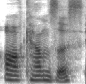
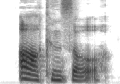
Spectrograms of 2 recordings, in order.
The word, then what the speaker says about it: Arkansas: I can help you with that because I always struggle with it because I pronounce it as I read it, and yeah, it's not pronounced like that. It's not Arkansas, it's Arkansas.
